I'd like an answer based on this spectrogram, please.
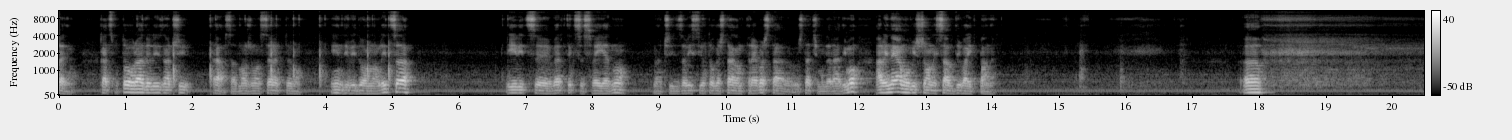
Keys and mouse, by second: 1.7 click, 2.2 click, 3.2 click, 3.9 click, 4.2 click, 4.9 click, 6.6 click, 7.6 click, 9.5 click.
